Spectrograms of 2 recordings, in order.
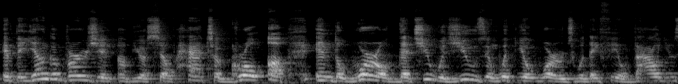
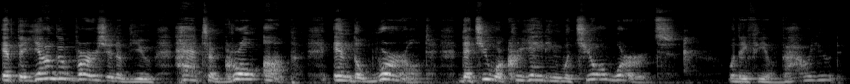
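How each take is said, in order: First: It is said at a faster pace. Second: It is said at a slow pace.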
